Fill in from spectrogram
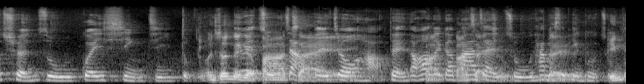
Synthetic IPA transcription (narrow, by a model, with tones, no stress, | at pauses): t͡ɕʰɥɛ˧˦˥nt͡su˨˥˦kwe˥ɪɕi˥˩ŋt͡ɕi˦˥t̪u˨˩˦sɔ˨˧˥ne˨˧˥ɛ˧t͡sau˧˦˥t͡ɕɑ˥a˧˨fe˥˧ɪt͡ɕjo˥˧ʊɦɑ˨˩˦ʊt̪we˥˩ɪna˧˥ŋxo˥˩na˨˧˥ɡə˧pa˧˥˧t͡sa˥˩ɪt͡su˨˥t̪ʰa˥mə˨ʂɻ̩˩pʰi˧˥ŋpʰu˨˩t͡su˨˧ŋ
